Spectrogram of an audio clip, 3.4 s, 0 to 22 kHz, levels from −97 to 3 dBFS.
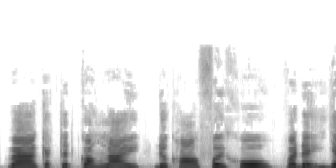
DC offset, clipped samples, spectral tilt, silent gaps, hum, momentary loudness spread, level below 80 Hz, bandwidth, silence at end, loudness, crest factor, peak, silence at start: under 0.1%; under 0.1%; -7 dB/octave; none; none; 10 LU; -60 dBFS; 7.6 kHz; 0 s; -21 LUFS; 16 dB; -4 dBFS; 0.1 s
